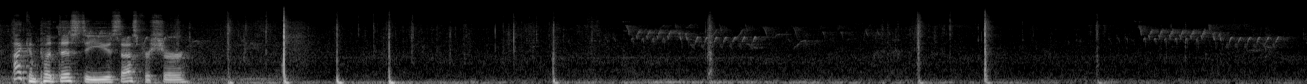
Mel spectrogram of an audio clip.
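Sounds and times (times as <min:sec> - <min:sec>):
shovel chopping into dirt: 0:02.2 - 0:04.2.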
